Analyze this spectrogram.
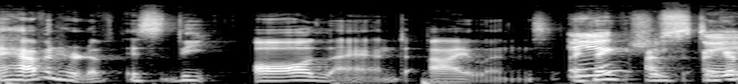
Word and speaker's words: Åland: It's Åland. That's how I would say it. Åland. Åland? Åland. Holland? No. Ireland? No. It's spelled A-land, but with an O on top of the A, like the O accent.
